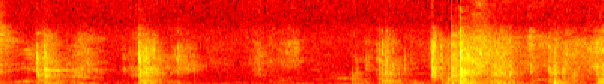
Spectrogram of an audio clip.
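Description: Scissors cutting through a paper pattern sheet: a handful of short, crisp snips at irregular intervals, with a quieter gap around the middle.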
